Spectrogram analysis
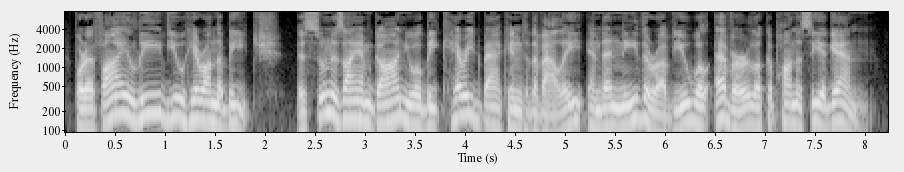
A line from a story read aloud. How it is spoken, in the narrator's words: exclaimed the sailor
